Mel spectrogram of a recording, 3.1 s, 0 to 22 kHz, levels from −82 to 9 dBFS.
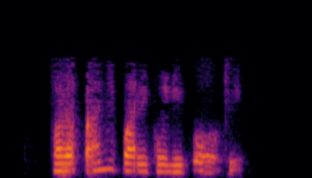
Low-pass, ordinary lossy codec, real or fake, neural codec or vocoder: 7.2 kHz; MP3, 24 kbps; fake; codec, 44.1 kHz, 0.9 kbps, DAC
